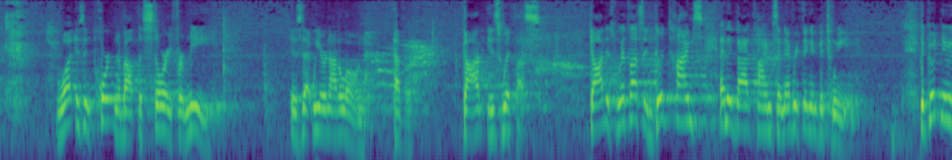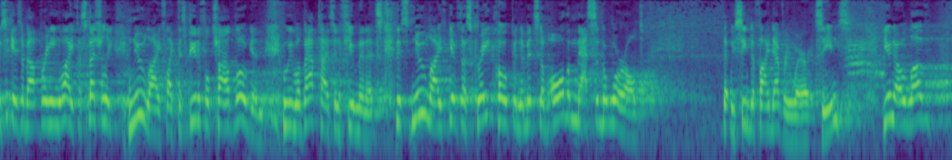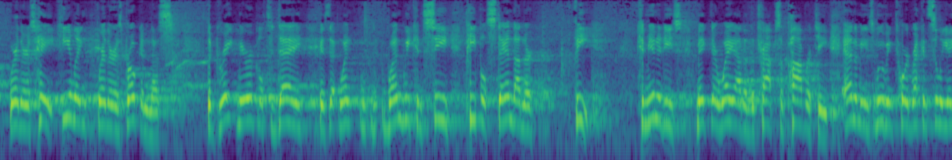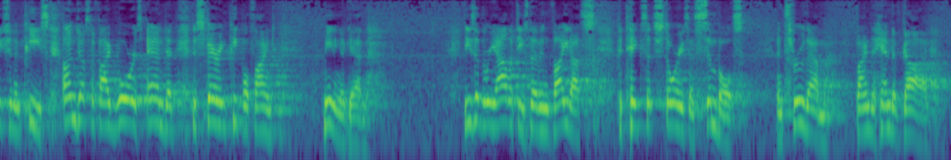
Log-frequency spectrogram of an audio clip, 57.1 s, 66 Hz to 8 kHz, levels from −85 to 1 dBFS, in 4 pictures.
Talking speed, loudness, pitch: 165 wpm, -20 LUFS, 210 Hz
